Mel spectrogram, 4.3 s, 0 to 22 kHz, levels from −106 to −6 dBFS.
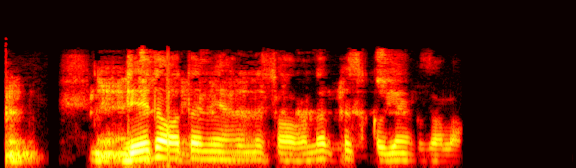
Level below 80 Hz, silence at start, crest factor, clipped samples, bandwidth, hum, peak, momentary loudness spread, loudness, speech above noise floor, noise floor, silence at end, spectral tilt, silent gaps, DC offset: -62 dBFS; 0.05 s; 20 dB; under 0.1%; 7.8 kHz; none; -4 dBFS; 19 LU; -23 LUFS; over 67 dB; under -90 dBFS; 0.9 s; -6.5 dB/octave; 0.37-0.43 s; under 0.1%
